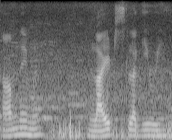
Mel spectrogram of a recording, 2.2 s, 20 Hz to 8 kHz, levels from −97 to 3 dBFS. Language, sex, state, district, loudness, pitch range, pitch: Hindi, male, Chhattisgarh, Raipur, -22 LUFS, 120-130 Hz, 125 Hz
